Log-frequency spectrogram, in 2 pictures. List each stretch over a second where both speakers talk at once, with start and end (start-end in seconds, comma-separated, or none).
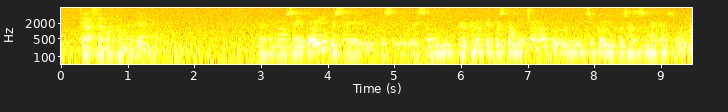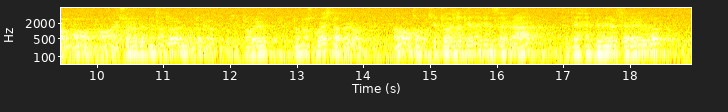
none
